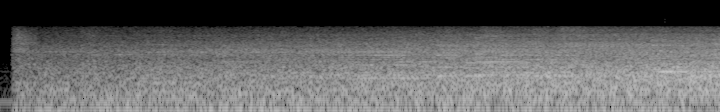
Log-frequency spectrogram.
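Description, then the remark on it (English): A train arrives at a station platform, rumbling in with a steady, dense roar of wheels and machinery that swells gradually louder as it approaches, with no voices over it. “There's your train.”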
